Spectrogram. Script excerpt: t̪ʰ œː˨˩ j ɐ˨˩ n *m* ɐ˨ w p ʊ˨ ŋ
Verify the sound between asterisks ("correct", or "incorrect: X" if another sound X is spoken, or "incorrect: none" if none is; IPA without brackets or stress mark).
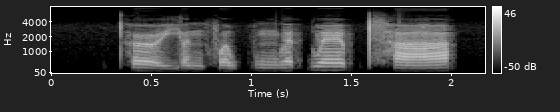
incorrect: f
